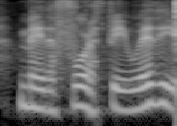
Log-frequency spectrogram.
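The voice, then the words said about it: Skeevy, slightly sexy guy voice. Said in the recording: “your impression of a skeevy guy at like a 7-Eleven going, May the 4th, baby ... It sounded a little sexy.”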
